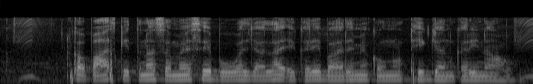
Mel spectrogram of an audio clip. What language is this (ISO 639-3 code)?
bho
